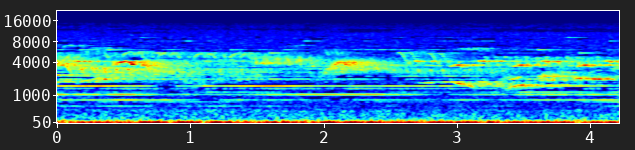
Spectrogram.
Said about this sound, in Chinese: 你听到小鸟叽叽喳喳地唱着欢快的歌曲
